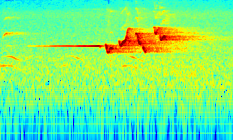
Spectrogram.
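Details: Japanese bush warbler singing, captured on a handheld camera one day at an unnamed spot: a long, steady, mid-pitched whistle held about a second, then an abrupt, higher, jumbled flourish of quick slurred notes, in a quiet background.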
